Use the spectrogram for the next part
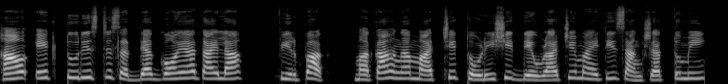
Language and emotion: Goan Konkani, neutral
